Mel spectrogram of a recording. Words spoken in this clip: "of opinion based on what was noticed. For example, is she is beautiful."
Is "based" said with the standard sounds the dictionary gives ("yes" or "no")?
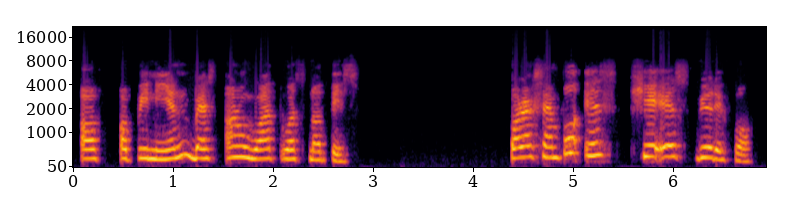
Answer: yes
